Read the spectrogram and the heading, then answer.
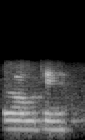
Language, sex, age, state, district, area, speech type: Bodo, female, 30-45, Assam, Chirang, rural, conversation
